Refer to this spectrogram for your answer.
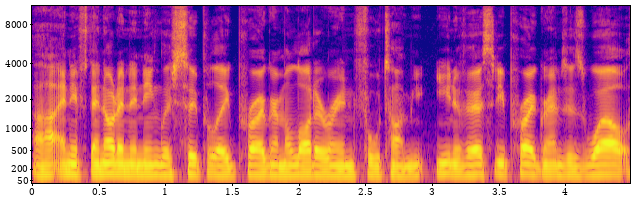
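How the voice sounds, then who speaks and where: Speaking very fast with a monotone, flat intonation, a man talks with an Australian accent. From Australia, Melbourne. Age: 30s. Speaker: netball coach. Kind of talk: interview. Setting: studio.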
